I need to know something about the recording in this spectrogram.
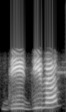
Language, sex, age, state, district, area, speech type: Hindi, female, 30-45, Madhya Pradesh, Chhindwara, urban, conversation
